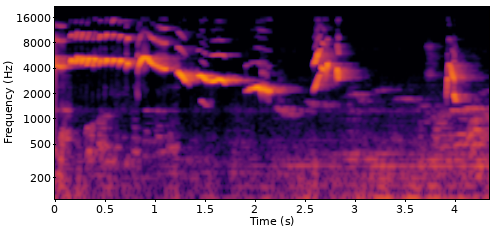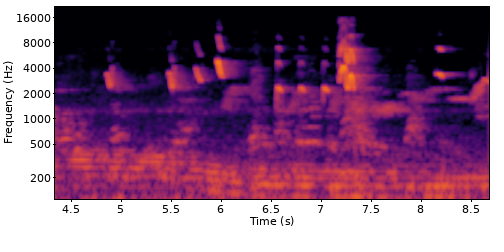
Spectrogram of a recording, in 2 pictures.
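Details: Over-excited Oriental magpie-robin, whose song is meant to spur other magpie-robins to sing, opens with loud, clear descending whistles, then gives sharp chirps and scratchy notes in irregular bursts of roughly two per second.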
